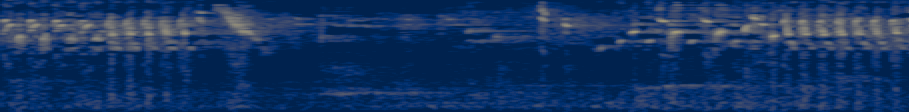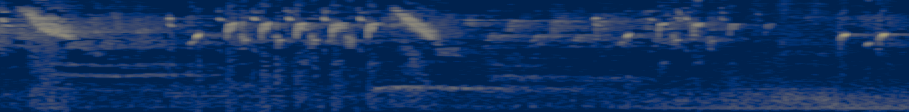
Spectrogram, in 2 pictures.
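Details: A European goldfinch, excited and dancing, sings for mating. It gives quick twittering runs with downslurred notes and rattling trills, broken by brief soft lower whistles, then more sparse chirps.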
